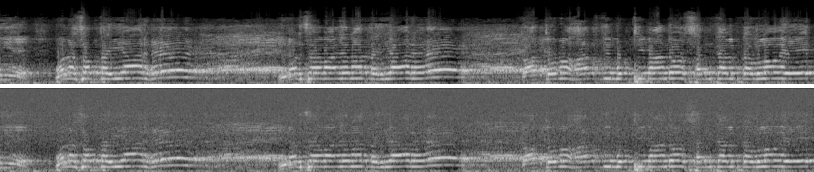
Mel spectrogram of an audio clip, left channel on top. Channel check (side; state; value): right; noise; hiss, 7 dB below the sound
